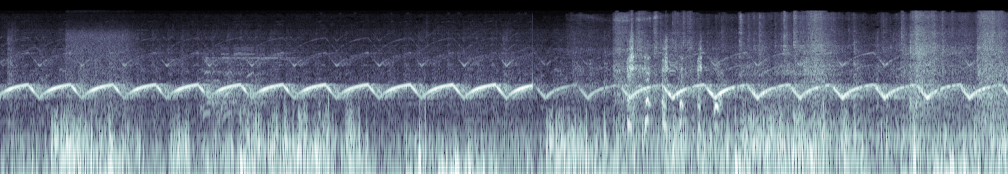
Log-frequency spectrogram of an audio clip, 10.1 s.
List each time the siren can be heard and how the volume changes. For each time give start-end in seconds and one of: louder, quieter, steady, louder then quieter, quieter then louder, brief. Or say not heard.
0.0-10.0 steady.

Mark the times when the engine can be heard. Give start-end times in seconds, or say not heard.
0.0-10.0.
